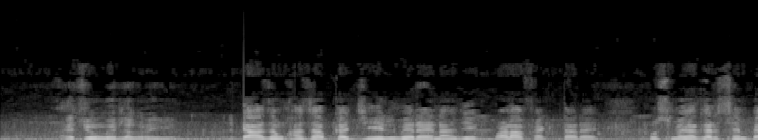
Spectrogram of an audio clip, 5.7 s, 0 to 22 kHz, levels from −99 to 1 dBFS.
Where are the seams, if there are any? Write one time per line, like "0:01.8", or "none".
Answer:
0:01.8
